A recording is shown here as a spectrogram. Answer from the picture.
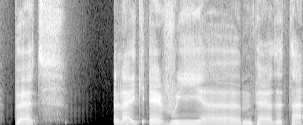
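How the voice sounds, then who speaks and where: Speaking in a French accent, a woman uses a medium pitch. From French Alps, France. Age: 40s. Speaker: mountain guide and climber. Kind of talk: interview. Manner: hesitant, many fillers.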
